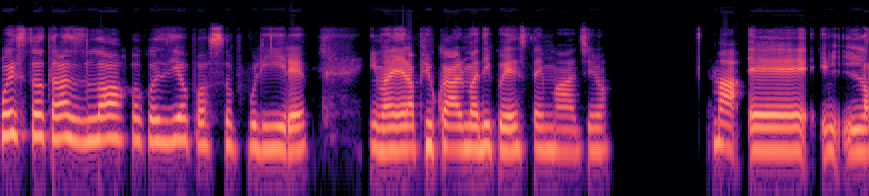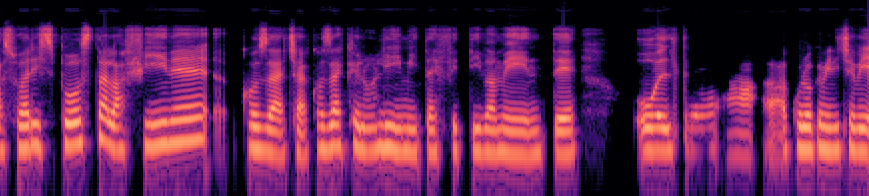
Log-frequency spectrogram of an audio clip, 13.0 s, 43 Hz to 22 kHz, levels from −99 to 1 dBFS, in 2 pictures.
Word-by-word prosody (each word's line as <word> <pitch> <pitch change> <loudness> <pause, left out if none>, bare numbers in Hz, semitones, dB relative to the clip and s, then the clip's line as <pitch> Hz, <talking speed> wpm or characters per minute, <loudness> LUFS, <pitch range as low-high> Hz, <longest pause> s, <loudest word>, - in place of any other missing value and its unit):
questo 295 0 +3
trasloco 265 -1 +2
così 245 0 0
io 255 0 +2
posso 220 0 -3
pulire?" 200 0 0 0.4
In 210 - -3
maniera 195 +1 +3
più 215 +2 +1
calma 200 -1 +1
di 210 +1 +2
questa 195 0 0
immagino. 190 0 -6 0.8
Ma, 220 -3 +2
ehm, 190 0 +4
il 185 0 -4
il 180 - -1
la 180 0 0
sua 200 +1 +1
risposta 225 +4 +2
alla 200 -4 +3
fine, 230 +6 +1
uhm, - - -17
cos'è? 190 -5 +1
Cioè 155 - -2
cos'è 205 +2 0
che 210 - -2
lo 190 -1 -1
limita 185 -3 -1
effettivamente, 175 -2 -2 0.4
oltre 190 0 0 0.2
a 160 0 -7 0.2
a - - -5
quello 195 -1 +3
che 205 - 0
mi 190 - +2
dicevi 190 -1 +1
195 Hz, 170 wpm, -22 LUFS, 190-220 Hz, 0.8 s, ehm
